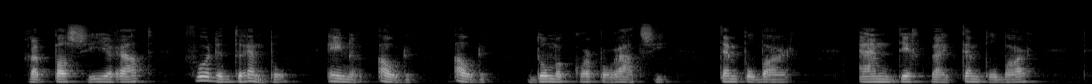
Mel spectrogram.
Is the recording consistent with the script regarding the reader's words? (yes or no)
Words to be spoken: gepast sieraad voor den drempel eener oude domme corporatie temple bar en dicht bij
no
